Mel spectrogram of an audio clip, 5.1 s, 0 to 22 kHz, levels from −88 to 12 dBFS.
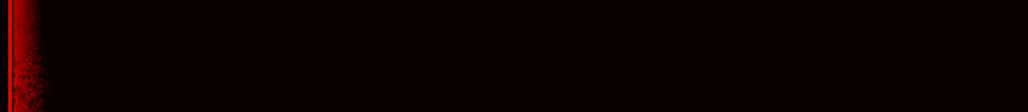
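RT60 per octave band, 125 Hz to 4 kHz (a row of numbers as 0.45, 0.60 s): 0.35, 0.40, 0.40, 0.40, 0.35, 0.35 s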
